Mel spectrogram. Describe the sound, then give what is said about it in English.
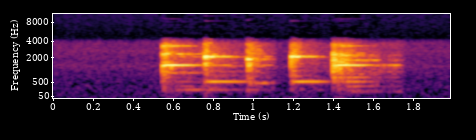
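A work phone's ringtone plays a quick melodic phrase of five bright tonal notes, loud and distinct, lasting about a second with no voices over it. “That was my work phone.”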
